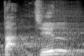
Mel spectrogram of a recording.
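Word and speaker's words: تأجيل: SAW bersabda laa yazaluna takjil pakainya Ain takjil menyegerakan sama-sama takjil tapi kalau pakainya Hamzah takjil pakainya Hamzah itu menunda bacanya hampir sama kalau dalam bahasa Indonesia takjil bahasa pakai air itu menyegerakan takjil pakainya Hamzah takjil maka menunda nah takjilul Fitri menyegerakan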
